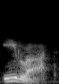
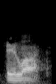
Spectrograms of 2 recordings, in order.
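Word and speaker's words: Eilat: is a tiny settlement called aot e i l a t or elot if you prefer it that way generally pronounced by the people in that area as aot a lot is an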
